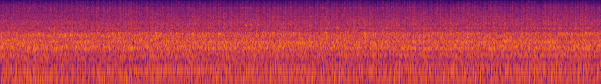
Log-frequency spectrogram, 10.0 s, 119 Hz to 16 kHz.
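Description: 2004 Honda VTX 1300C's V-twin engine idling steadily.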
